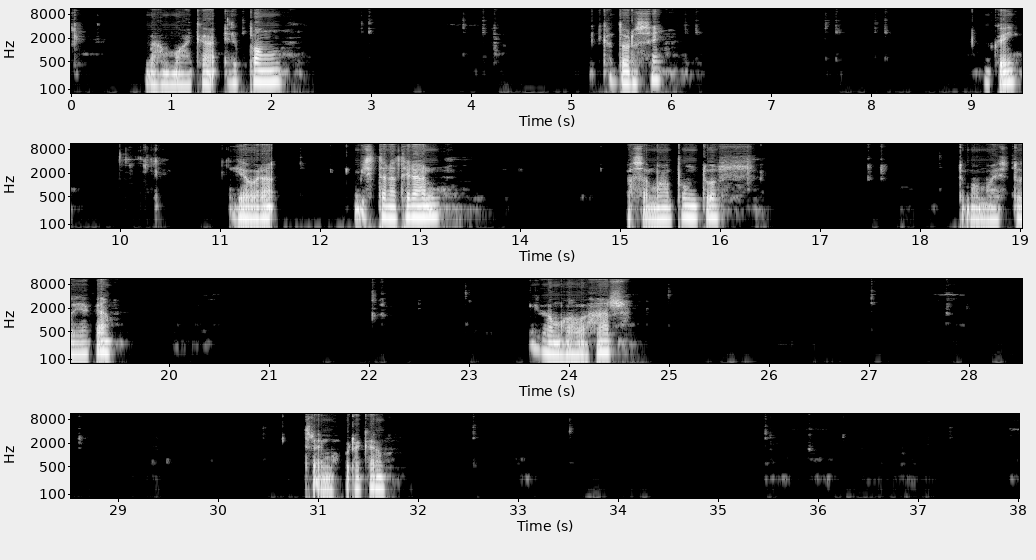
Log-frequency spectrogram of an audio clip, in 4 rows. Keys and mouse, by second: 1.5 alt+click, 3.2 click, 5.7 KP_1, 6.4 click, 7.8 click, 10.5 alt+click, 14.1 F3, 17.8 5, 18.5 click, 22.3 F1, 23.2 alt+click, 25.3 click, 27.3 alt+click, 28.1 F2, 30.7 click, 33.8 click, 36.1 F1, 37.6 alt+click.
